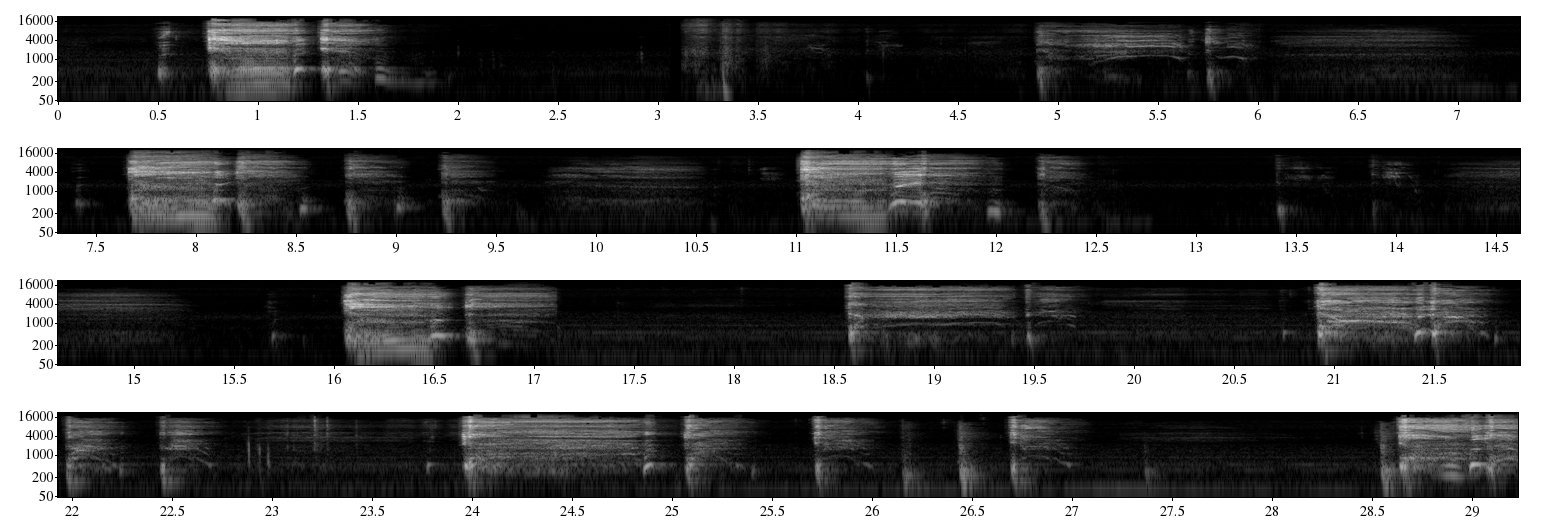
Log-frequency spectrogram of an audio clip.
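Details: Repeated harsh cough bursts recurring every few seconds, with quiet breathing and low room noise between them.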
